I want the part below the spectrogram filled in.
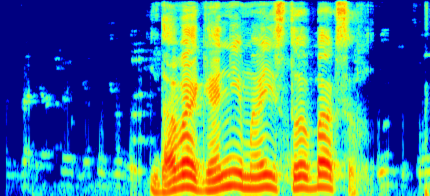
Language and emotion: Russian, angry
